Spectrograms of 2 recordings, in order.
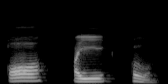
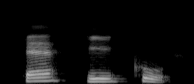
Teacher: Qaf ni tebal, Kaf ni lembut sikit.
